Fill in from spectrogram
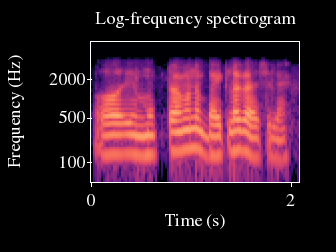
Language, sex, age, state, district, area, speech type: Assamese, male, 45-60, Assam, Darrang, rural, conversation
